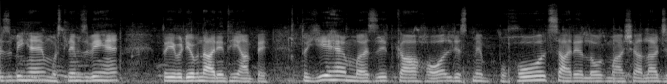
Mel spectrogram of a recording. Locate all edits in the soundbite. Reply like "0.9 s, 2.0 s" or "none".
none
